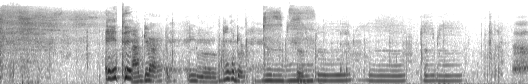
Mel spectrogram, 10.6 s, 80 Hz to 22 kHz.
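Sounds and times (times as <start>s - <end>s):
person imitating a snake with a breathy hiss: 0.0s - 1.9s
speech: 2.1s - 7.1s.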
